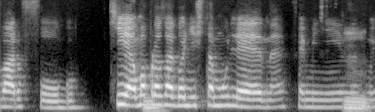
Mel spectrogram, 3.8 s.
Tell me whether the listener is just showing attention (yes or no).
no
